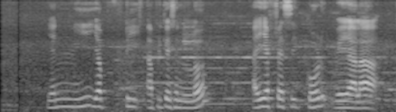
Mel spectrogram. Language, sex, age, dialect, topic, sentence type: Telugu, male, 25-30, Central/Coastal, banking, question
